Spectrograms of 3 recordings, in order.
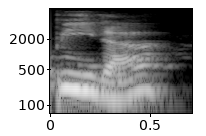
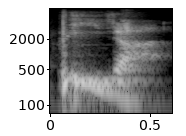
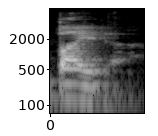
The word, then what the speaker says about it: Pyra: Yo le digo Pira porque es el nombre, así se pronuncia, Pira. Pero creo que los ingleses le pronunciarían Pyra.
